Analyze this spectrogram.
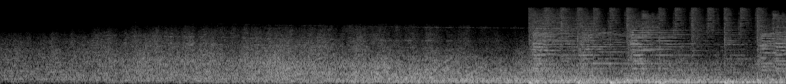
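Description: A steady, loud jet engine roar fills the whole stretch, a dense rushing drone that grows brighter and more whining partway through, with no voices.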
